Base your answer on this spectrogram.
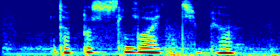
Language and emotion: Russian, angry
